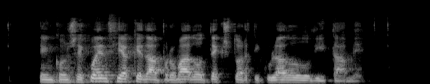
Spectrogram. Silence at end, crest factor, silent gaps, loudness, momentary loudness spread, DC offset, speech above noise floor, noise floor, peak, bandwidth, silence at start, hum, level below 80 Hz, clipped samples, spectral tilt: 0.7 s; 18 dB; none; -24 LUFS; 10 LU; under 0.1%; 37 dB; -61 dBFS; -6 dBFS; 10.5 kHz; 0.4 s; none; -60 dBFS; under 0.1%; -5 dB/octave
